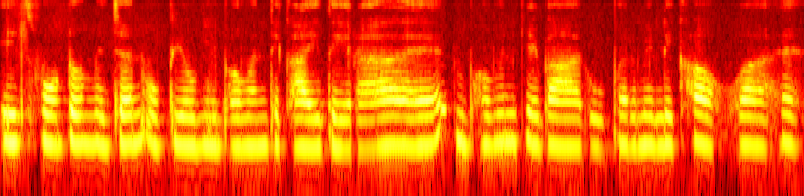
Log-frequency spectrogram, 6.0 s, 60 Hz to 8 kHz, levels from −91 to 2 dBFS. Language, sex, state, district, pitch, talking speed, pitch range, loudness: Hindi, female, Rajasthan, Jaipur, 220 Hz, 180 wpm, 210-225 Hz, -18 LUFS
